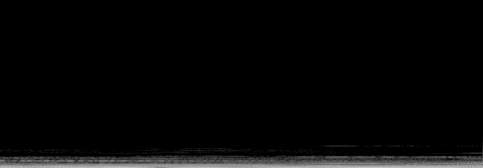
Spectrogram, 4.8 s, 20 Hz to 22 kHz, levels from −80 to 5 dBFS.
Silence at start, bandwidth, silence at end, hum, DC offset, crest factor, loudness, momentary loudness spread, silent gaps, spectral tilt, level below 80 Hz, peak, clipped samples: 0 s; 1.7 kHz; 0 s; none; 0.5%; 10 dB; -25 LUFS; 5 LU; none; -15 dB/octave; -60 dBFS; -14 dBFS; under 0.1%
